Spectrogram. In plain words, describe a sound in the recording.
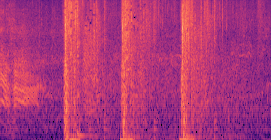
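A toy-like blaster fires several loud, booming shots.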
